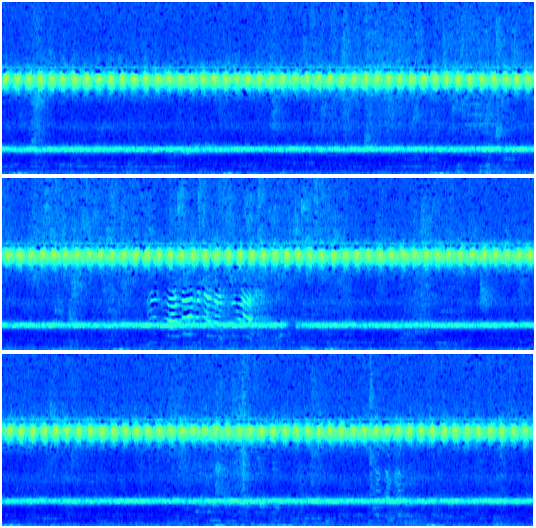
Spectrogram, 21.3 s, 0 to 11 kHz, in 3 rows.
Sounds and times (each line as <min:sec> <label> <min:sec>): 0:00.0 crickets 0:21.2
